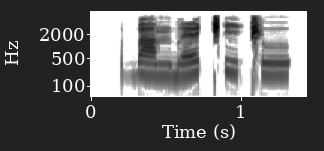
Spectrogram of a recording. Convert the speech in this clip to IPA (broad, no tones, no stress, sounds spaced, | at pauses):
ɓ a m b ɛ ǁ i ǁ u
